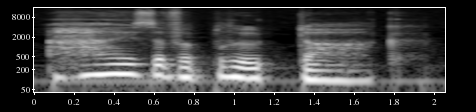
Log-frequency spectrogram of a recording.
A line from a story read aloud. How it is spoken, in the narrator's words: she sighed, remembered, with a cigarette drooping over her chin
